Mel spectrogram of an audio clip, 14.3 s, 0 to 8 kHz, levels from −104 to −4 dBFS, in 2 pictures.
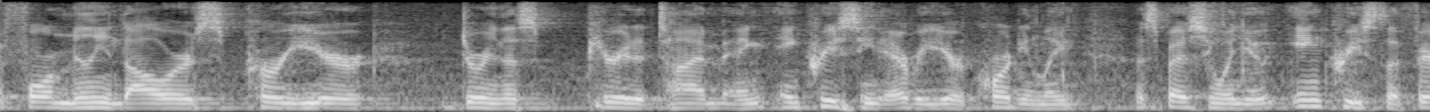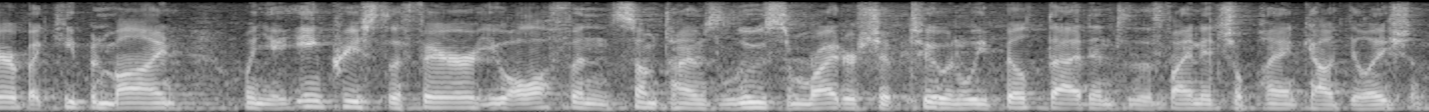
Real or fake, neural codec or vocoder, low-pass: fake; codec, 16 kHz, 16 kbps, FreqCodec, larger model; 7.2 kHz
